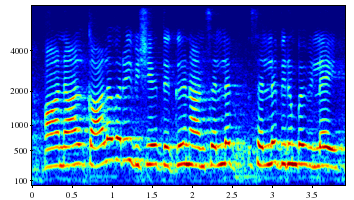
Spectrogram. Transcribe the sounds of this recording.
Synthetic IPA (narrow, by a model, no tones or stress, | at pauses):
aːnaːlkaːlɐʋɐɾɐɪʋɪʂɐjɐt̪ːɯkːɯnaːnɛlːsɛlːɐʋɪɾɯmbɐʋɪlːɐɪ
